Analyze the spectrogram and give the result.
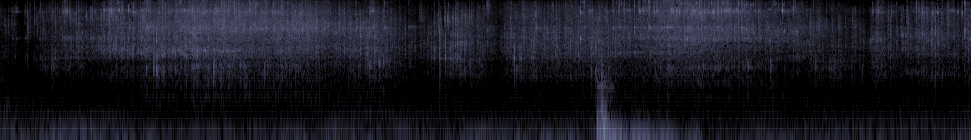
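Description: A painted cardboard rain stick tube is held upright and tilted while fingertips tap along it. A steady, bright trickling rattle swells and fades, with a low hum underneath. A sharper thump cuts through near the six-second mark.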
